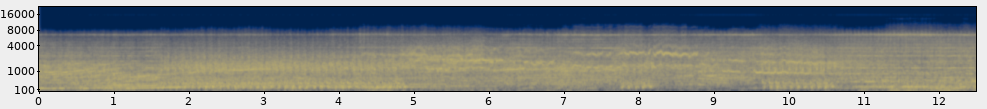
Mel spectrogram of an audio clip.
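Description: Car engine revving hard with tyres squealing as the car speeds along, with rising and wavering whines through the middle.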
